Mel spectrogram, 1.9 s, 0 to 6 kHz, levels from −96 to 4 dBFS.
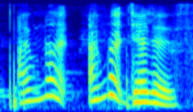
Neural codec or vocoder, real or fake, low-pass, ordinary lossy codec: none; real; 5.4 kHz; none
